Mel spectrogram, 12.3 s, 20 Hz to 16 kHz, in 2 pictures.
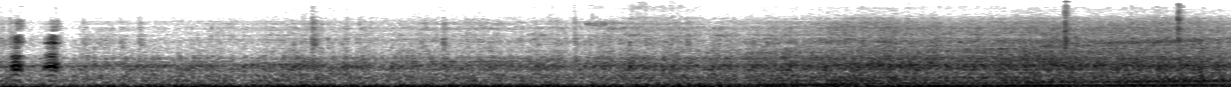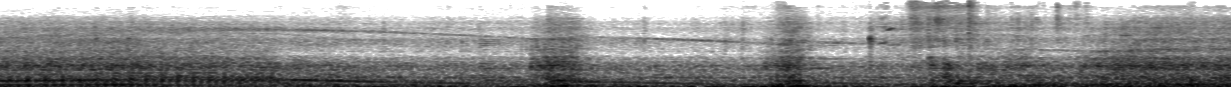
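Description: Scania 143 truck with a 12-speed gearbox driving, a heavy diesel engine rumbling up through the revs, then dropping in pitch and climbing again as gears change, heard from inside the cab.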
